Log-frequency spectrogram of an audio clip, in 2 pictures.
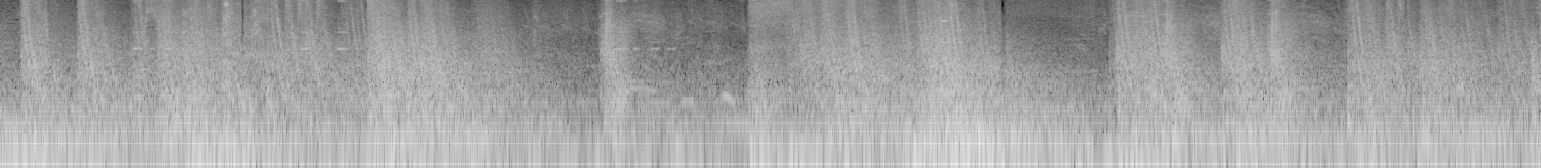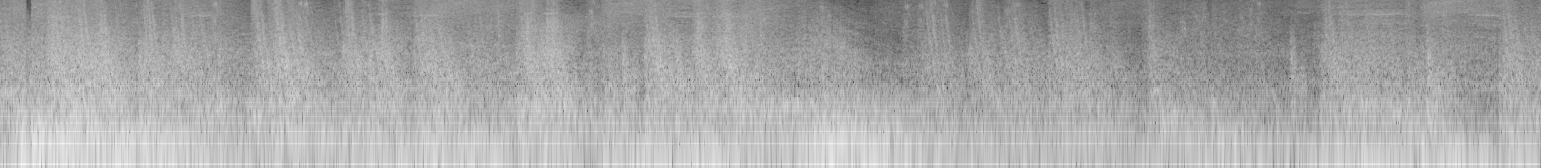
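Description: A heavy machine engine hums and roars.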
